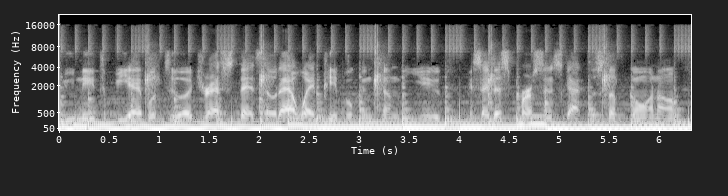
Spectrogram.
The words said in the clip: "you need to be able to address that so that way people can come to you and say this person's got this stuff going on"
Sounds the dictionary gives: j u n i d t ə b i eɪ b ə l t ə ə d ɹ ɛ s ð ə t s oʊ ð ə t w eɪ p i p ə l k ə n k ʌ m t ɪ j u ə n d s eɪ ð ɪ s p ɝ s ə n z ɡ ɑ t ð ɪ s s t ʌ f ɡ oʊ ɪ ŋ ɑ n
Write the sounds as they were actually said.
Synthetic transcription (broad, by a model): j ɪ n i d t ə b i eɪ b l t ə ə d ɹ ɛ s ð ə t s oʊ ð ə t w eɪ p i p l k ə n k ʌ m t ɪ j u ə n s eɪ ð ɪ s p ɝ s ə n z ɡ ɑ t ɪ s s t ʌ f ɡ oʊ ɪ ŋ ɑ n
